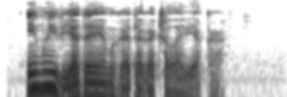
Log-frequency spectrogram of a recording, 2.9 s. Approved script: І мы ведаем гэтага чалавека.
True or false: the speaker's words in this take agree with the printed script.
true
